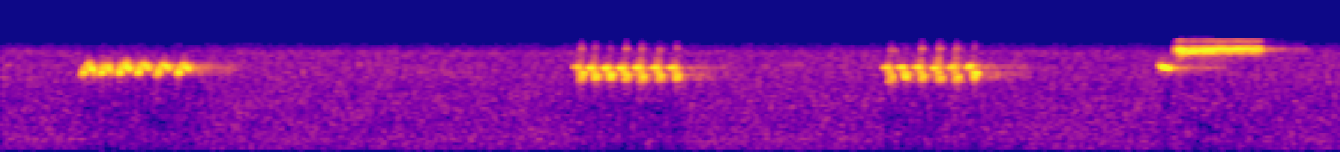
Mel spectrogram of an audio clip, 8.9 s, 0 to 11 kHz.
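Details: Northern mockingbird singing in the night at 2:30 am: three bursts of fast buzzy trilled notes about two seconds apart, then a higher clear whistled note, over a soft steady hiss.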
